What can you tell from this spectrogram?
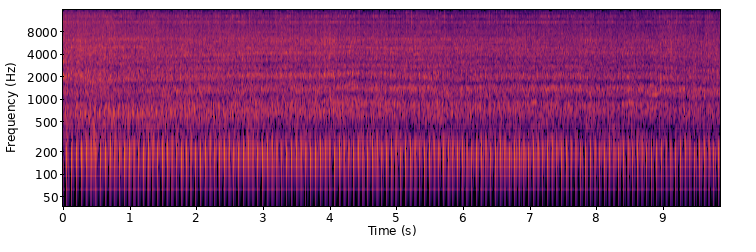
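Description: Ferrari-branded ride-on lawn tractor's engine running steadily, an even fast pulse, as the tractor drives across grass.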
